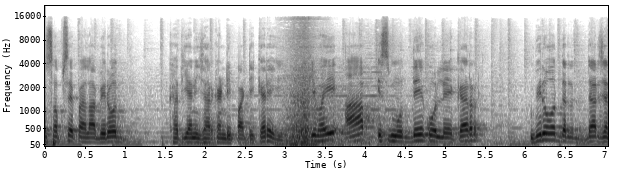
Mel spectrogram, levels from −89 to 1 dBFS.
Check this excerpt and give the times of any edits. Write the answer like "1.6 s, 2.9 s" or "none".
3.1 s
